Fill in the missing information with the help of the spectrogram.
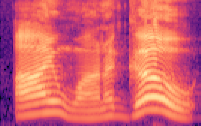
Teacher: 그래서 무성음 t가 탈락하고 여기 to에 원래 있던 o의 발음은 어로 이렇게 바뀐 거죠.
